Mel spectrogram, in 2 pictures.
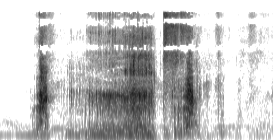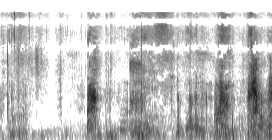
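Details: Two Boston Terriers growl and give sharp barks in rough, excited bursts while playing together.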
